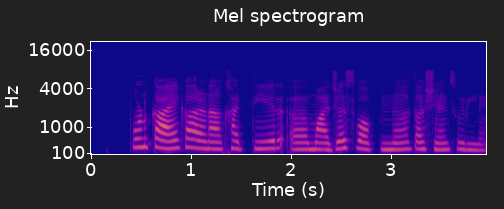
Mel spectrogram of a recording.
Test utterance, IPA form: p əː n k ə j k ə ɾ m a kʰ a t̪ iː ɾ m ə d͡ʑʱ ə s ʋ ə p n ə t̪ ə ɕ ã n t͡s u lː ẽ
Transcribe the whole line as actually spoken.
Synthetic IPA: p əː ɳ k a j k a ɾ ɳ a kʰ a t̪ iː ɾ m a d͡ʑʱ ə s ʋ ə p n ə t̪ ə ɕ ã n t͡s u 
